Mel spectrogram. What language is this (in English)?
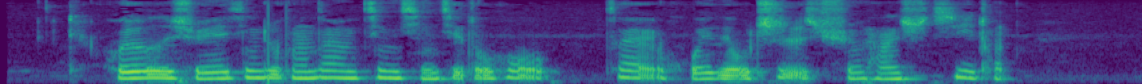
Chinese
